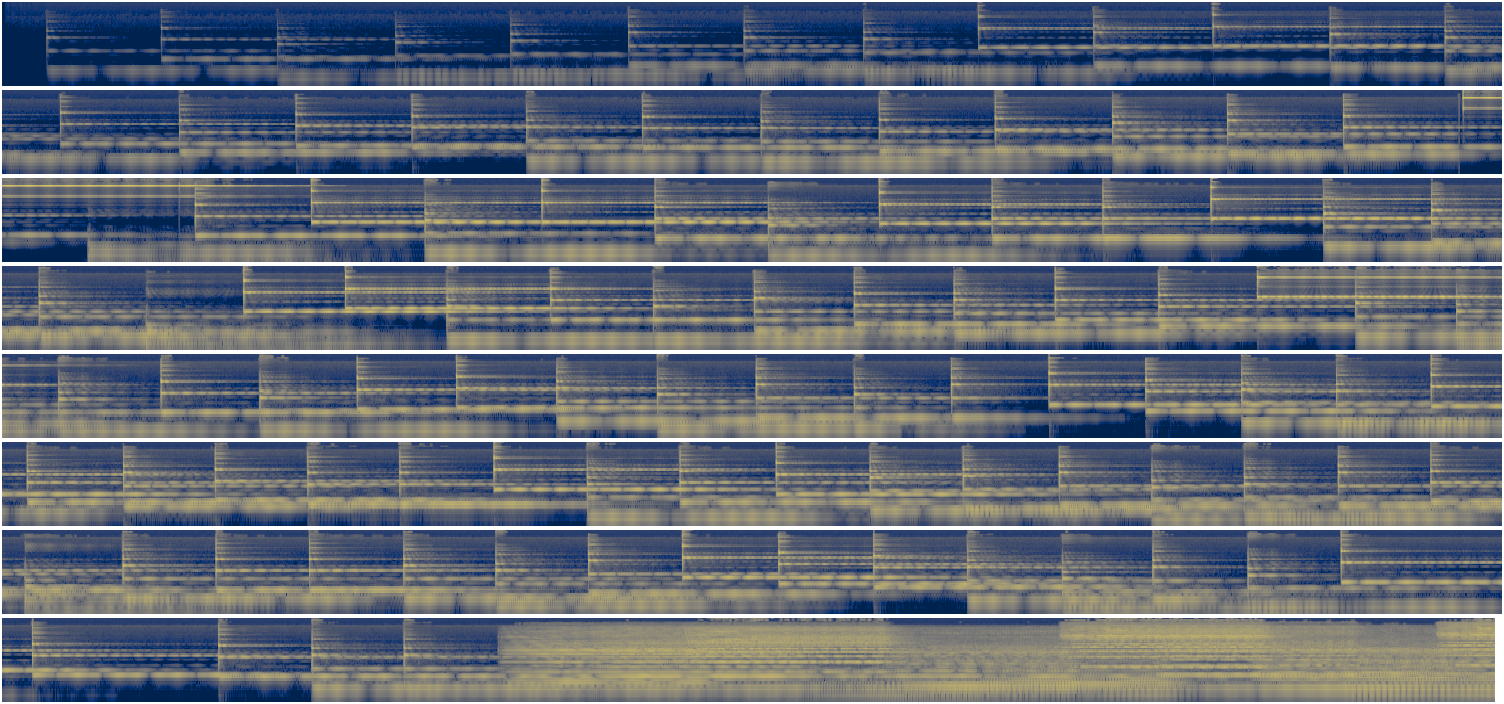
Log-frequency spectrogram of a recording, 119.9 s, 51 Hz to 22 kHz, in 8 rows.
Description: GCP Vibe&Cell "This a GCP-to-MIDI track (in mp3 format) recorded using a Vibraphone instrument instead of the standard piano default (for approx the first 2 minutes) and then, I switch the instrument to a Cello for the rest of the track.
GCP2Midi.Vib.Cello.mp3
